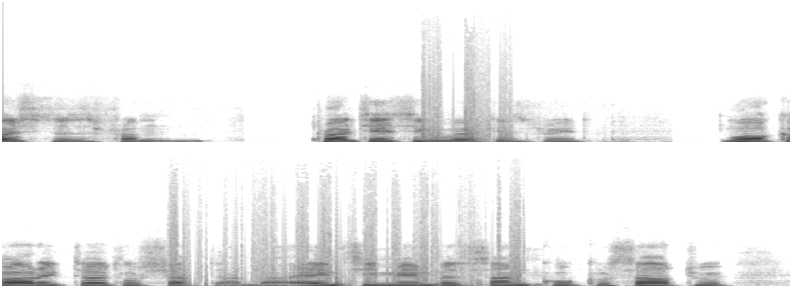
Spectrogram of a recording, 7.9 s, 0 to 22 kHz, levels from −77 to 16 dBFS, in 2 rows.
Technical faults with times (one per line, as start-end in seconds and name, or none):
2.10-2.55 loose connector crackle
4.77-6.55 loose connector crackle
